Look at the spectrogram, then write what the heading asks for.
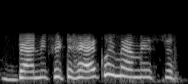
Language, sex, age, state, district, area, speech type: Punjabi, female, 18-30, Punjab, Muktsar, rural, conversation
